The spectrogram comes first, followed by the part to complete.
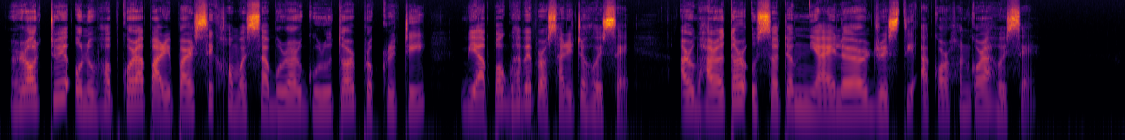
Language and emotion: Assamese, neutral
